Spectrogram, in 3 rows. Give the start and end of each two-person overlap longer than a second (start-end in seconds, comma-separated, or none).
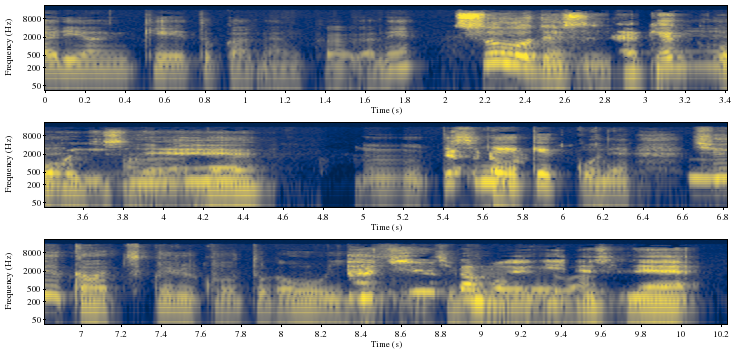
2.5-4.2, 8.4-9.6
